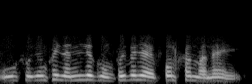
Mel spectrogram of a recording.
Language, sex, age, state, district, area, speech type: Bodo, male, 45-60, Assam, Udalguri, rural, conversation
